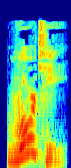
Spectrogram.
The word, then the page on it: rorty: British English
